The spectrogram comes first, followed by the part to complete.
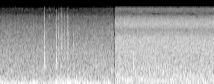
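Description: Outdoor wind noise buffeting the camcorder microphone, a steady rumbling hiss with a couple of faint clicks. Just after a second in it switches abruptly to a brighter, steadier hiss.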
